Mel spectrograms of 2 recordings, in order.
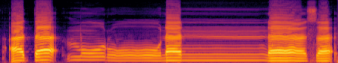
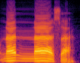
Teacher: Kemudian berfal annas di situ ada lafal bacaan ghunah yang di mana harakat nun yang dia berharakat tasydid. Cara membacanya adalah kita menahan suara nnya sepanjang dua harakat. · Cara membacanya adalah kita menahan suara n-nya sepanjang 2 harakat. Atamurunan nasa, jangan langsung nan nasa. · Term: gunnah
